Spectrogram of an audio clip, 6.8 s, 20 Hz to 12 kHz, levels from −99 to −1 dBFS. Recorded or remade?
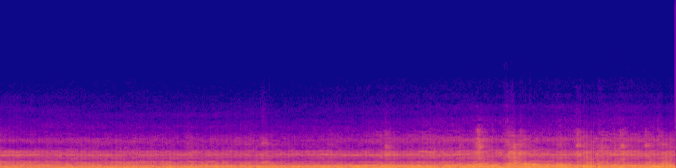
remade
